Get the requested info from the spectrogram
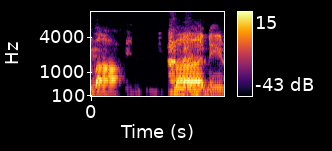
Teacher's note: এখানে যেন ম্যা না পড়ে আমরা পড়বো হচ্ছে মানির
